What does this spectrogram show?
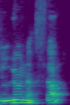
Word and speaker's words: Lughnasadh: in a more balanced approach okay so again luna um firstly in terms of where it gets its name it's the irish word uh for pronounced luna uh it's the irish word for the month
